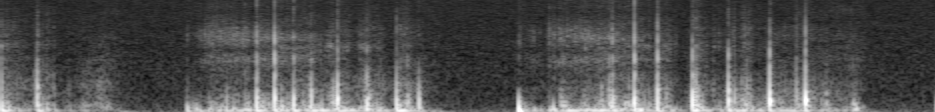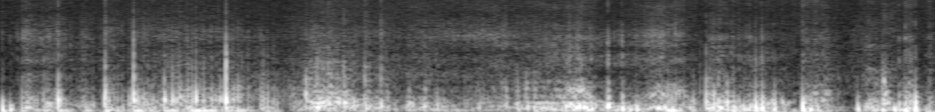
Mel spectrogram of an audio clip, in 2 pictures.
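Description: Fingertips and nails scratch the black stitched fabric crown of a cotton baseball cap. Rough, crackly scratching comes in dense bursts of sharp clicks over a heavy low rumble, broken by a few brief silent pauses.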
